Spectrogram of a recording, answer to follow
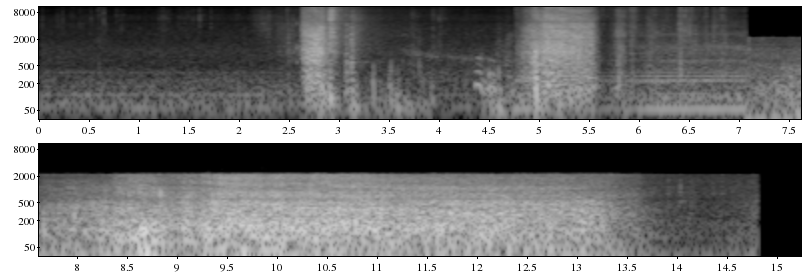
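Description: Liquid nitrogen pouring from a plastic bottle onto gravel and boiling off, a steady rushing hiss that builds over about two seconds and fades near the end. Earlier come two short, loud bursts of rushing noise.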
